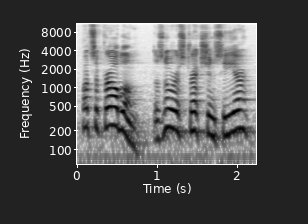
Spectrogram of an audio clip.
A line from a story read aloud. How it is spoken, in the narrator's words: one man shouted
